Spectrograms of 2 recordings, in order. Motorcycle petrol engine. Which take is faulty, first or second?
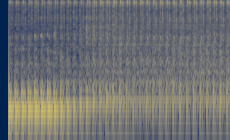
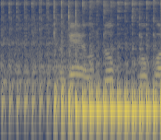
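first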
